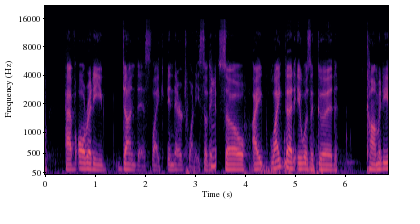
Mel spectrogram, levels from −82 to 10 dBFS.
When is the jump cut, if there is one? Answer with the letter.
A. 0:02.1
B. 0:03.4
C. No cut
B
